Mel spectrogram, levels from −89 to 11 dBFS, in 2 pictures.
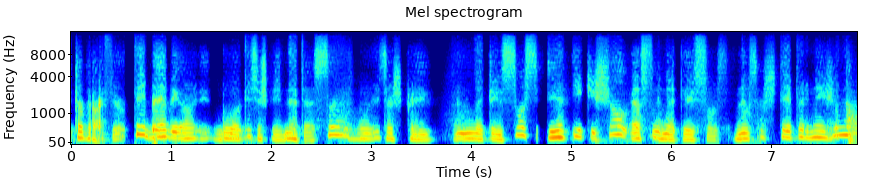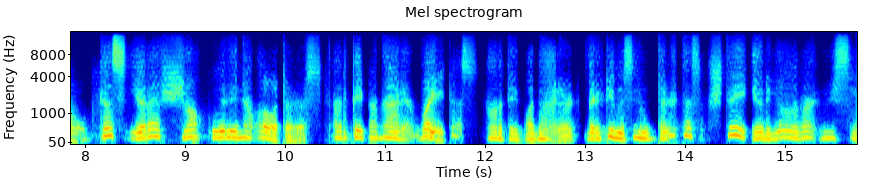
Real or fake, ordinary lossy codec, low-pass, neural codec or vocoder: fake; MP3, 96 kbps; 14.4 kHz; codec, 44.1 kHz, 0.9 kbps, DAC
